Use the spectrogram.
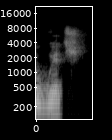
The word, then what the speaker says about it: Wych: To our viewers, the tree is spelled Wych, but the magic of homophones gets me to your poem Witch, Witch.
